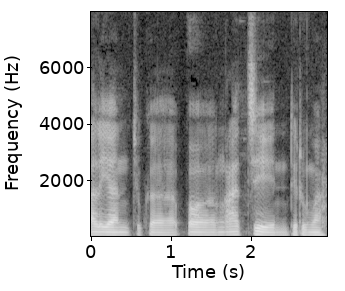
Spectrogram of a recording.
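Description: The man's pitch is very deep and low. The sound is dry with no echo. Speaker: channel host, interviewer. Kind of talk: casual vlog outro chat. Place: home room. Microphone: handheld.

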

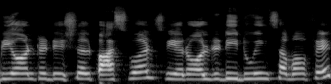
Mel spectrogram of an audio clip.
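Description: A woman's high-pitched voice at a moderate pace. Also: quiet background. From India. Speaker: senior civil servant. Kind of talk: conference keynote speech. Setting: stage with audience. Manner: formal. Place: stage.

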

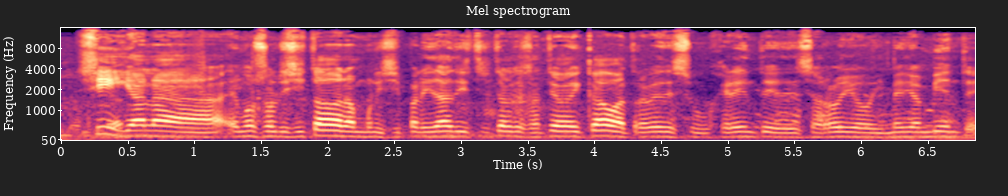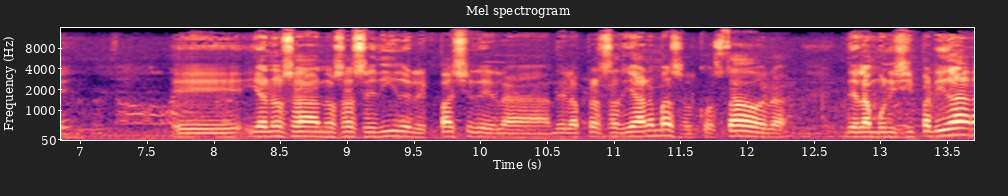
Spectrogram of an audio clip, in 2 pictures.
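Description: A man's fairly brisk delivery sounds dry and echo-free, with noticeable noise behind it. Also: fairly even intonation. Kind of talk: interview answer. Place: street. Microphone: handheld.

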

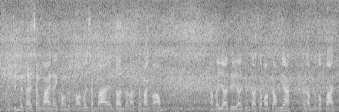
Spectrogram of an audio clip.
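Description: The speech comes at a very fast pace under loud background noise, with a dry sound with no echo. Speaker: travel vlogger. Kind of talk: casual travel vlog commentary. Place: street. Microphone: phone near.

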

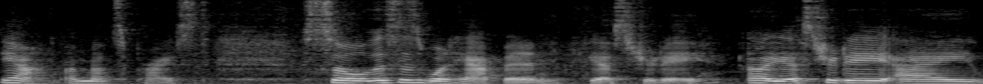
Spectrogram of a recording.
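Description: Ordinary pitch variation in a woman's speech. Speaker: keto lifestyle vlogger. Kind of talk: casual vlog chat. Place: kitchen. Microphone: phone near.

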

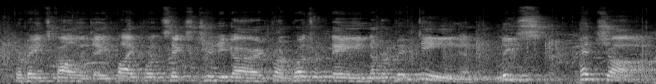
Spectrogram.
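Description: Noticeable background noise and audible room echo accompany the recording. A high-pitched man talks at a fairly slow pace with ordinary pitch variation. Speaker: public address announcer. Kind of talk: sports public address announcement, starting lineups. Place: stadium. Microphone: phone near.

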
